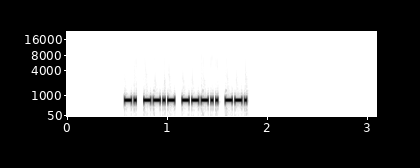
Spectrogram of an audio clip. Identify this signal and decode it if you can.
Morse code, heard as a keyed tone, about 47 wpm, 700 Hz. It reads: NQ8G
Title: USA Call Signs - 4 Characters - Repeated 2x - 50wpm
